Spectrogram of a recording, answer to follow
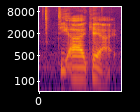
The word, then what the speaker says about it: Tiki: T-I-K-I. Tiki. I think is how you pronounce her name.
